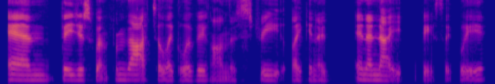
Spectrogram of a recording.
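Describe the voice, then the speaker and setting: A woman's voice: fairly low pitch, little pitch movement, normal speed, creaky, a bit bright, no echo, clean studio sound. A young woman, a filmmaker guest, talking casually in a podcast interview and rambling with many fillers. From United States. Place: podcast studio.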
